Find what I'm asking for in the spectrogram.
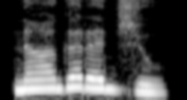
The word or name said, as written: ನಾಗರಜ್ಜು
